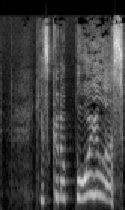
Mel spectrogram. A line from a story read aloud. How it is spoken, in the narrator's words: cried one of them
